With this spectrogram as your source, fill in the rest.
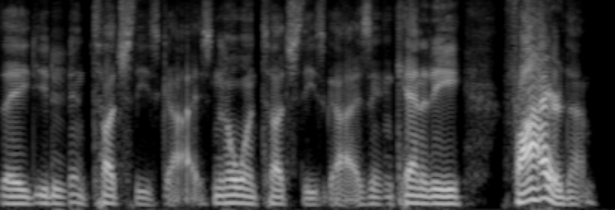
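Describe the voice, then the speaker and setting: A man's unremarkable speaking voice, fairly low in pitch, with fairly even intonation and a dry, close sound with no echo. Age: 50s. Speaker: author and documentary filmmaker. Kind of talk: casual chat.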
